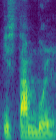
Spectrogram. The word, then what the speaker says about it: Istanbul: Nun mati ketemu Ba. Ba itu iklap. Jadi bacanya M, Istanbul.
